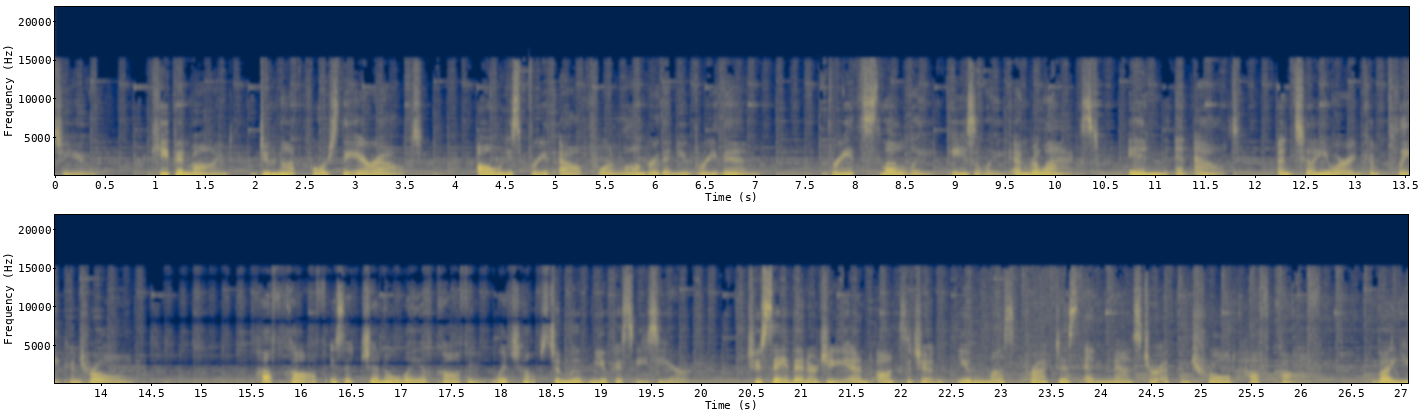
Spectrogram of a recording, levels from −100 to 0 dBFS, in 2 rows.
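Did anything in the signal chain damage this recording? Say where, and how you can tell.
Yes, there's channel delay (comb filtering) from 14.45 to 18.51 s. It turns hollow and phasey with fixed notches, the first around 3 kHz. That fits one channel arriving roughly a fifth of a millisecond late before the stereo-to-mono fold-down, cancelling evenly spaced frequencies.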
